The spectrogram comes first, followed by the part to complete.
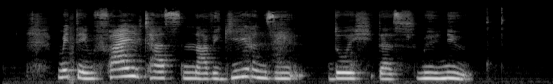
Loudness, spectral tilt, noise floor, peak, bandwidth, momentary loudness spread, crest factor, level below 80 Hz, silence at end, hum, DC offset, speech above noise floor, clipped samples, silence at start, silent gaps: -18 LUFS; -3 dB/octave; -61 dBFS; -4 dBFS; 14 kHz; 9 LU; 14 dB; -58 dBFS; 0.8 s; none; under 0.1%; 43 dB; under 0.1%; 0.3 s; none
